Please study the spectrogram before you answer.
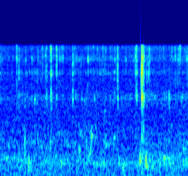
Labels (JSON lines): {"label": "ambient", "recorder": "HydroMoth"}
